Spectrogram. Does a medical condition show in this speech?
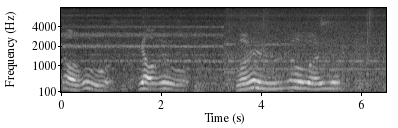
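Yes: cerebral palsy; speech impairment.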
